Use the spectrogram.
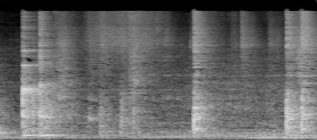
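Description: Roasted toor dal tipped into a metal pressure cooker and rinsed, giving a few sharp clanks of steel vessels and utensils at about a quarter second, two seconds and near the end, with softer clatter and scraping in between.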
